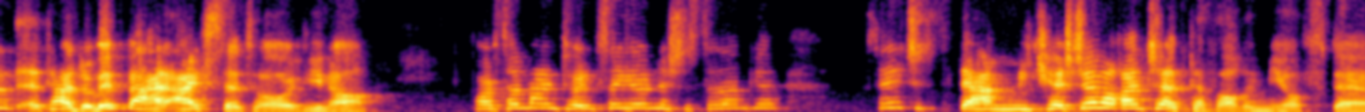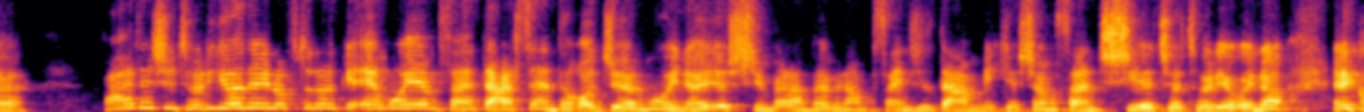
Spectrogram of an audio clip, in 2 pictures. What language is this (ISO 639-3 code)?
fas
